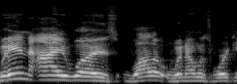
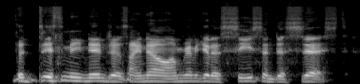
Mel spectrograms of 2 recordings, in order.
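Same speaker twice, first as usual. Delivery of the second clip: ordinary talk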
